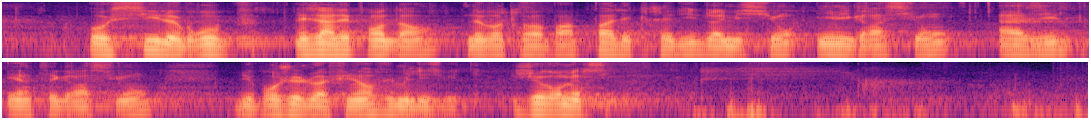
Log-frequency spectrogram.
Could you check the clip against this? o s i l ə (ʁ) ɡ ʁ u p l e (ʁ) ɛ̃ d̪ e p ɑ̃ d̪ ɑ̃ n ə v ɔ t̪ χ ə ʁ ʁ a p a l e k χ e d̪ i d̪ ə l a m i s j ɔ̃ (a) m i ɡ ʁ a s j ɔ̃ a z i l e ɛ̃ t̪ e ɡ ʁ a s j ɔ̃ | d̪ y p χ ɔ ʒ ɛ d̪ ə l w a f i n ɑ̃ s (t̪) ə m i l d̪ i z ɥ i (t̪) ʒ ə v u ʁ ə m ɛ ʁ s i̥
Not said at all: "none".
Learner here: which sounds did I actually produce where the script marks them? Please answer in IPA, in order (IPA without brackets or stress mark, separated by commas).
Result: none, z, i, d̪, t̪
